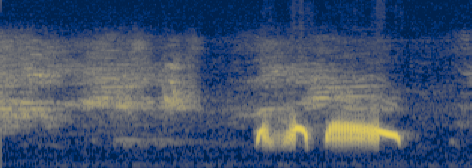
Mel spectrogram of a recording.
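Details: Decoy spotted dove calling wild doves in the morning: a loud phrase of two short hoots and one drawn-out vibrating coo ending in a downward slide, after faint chirping from other birds.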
